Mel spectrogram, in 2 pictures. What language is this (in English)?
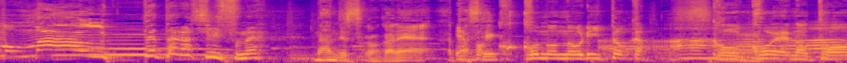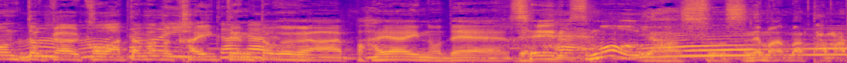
Japanese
